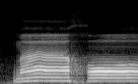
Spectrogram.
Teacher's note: Min syarri ma khalaq. Kha, huruf kha ya, sempurnakan di bagian tenggorokan, ya adna yang paling dekat ya dengan mulut kita, yaitu atau bagian atas ya kalau dari tenggorokannya.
